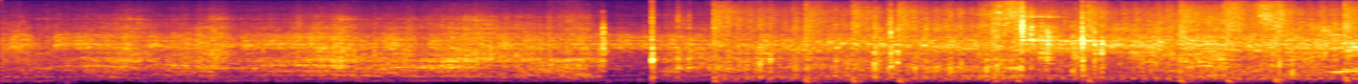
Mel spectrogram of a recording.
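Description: Skateboard wheels rolling on pavement, then a sharp clack about five seconds in, followed by a run of irregular clicks and knocks as the board rolls and bumps along a concrete sidewalk.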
